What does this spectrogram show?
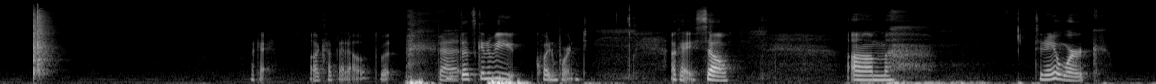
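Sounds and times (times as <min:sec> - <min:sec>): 
synchronization hand clap: 0:00.3 - 0:00.7
speech: 0:02.5 - 0:07.4, 0:08.5 - 0:09.2, 0:10.4 - 0:11.1.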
